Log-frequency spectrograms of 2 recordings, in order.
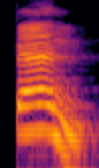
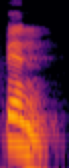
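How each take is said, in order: First: पेन with an open, held eh, like paen; correct E sound. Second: पेन said low and short, as students do; short, soft, low vowel in पेन; mispronounced E. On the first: Teacher correcting students, पेन with a long open eh. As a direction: open and lengthen the vowel in पेन. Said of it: "correct जो pronunciation है". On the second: Teacher mimicking students' mistake, पेन with a short low vowel. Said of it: "Absolutely wrong है". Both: Shown as a demonstration.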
